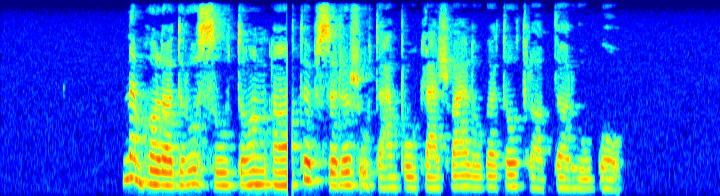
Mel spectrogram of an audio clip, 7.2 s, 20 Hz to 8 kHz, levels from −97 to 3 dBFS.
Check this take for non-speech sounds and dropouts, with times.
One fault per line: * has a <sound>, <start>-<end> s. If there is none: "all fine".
* has a dropout, 2.9-2.9 s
